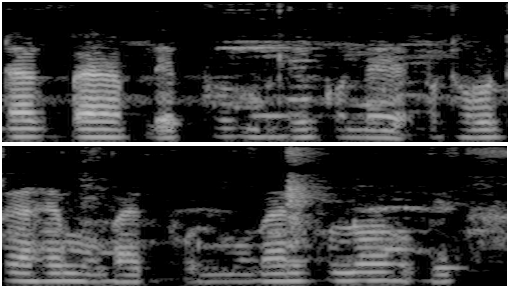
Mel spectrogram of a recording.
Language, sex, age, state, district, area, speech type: Assamese, female, 30-45, Assam, Kamrup Metropolitan, urban, spontaneous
